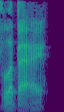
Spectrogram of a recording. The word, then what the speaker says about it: La Baie: I'm not interested in learning the correct way to say it, but I believe it is LeBay, because some people did point me out to the official Instagram account of LeBay, Naomi's store, and it does say the saying on the logo, and then also on the Instagram account, it says like LeBay. It tells you how to pronounce it.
